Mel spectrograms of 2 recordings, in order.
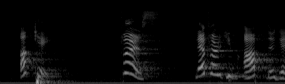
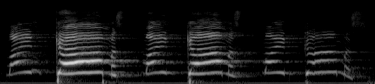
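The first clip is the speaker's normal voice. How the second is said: higher, loud repeated call; excited calling; 7 semitones higher, 15 dB louder, much slower than usual. Acted. Crowd spotting the son's ship, excited calling. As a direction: announce his arrival.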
